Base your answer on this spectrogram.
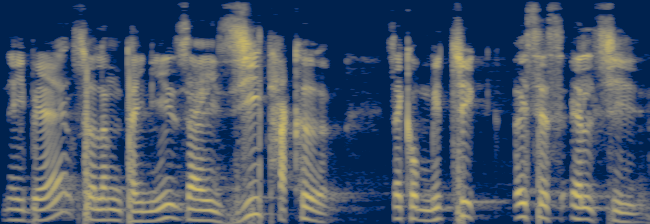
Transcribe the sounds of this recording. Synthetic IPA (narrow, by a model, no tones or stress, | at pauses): nejbesəlɐŋtʰajnizajzitʰakʰɯ | z̥ajkʰowmitʰɾik̚ | ajseselsi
